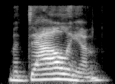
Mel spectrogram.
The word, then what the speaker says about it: medallion: Medallion, where's my stress? Medallion, it's in the second syllable, isn't it?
